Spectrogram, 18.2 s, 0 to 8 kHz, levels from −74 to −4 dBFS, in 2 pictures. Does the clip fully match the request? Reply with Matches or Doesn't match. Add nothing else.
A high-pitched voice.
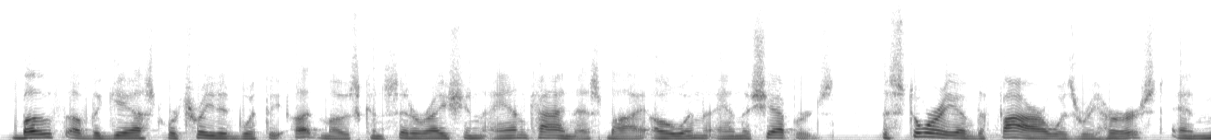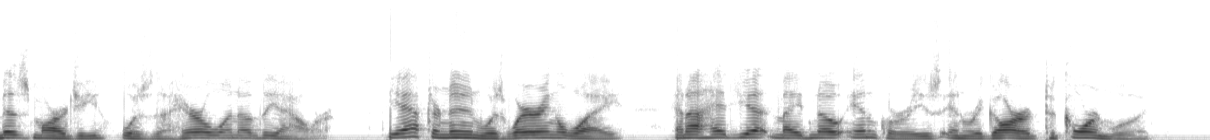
Doesn't match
